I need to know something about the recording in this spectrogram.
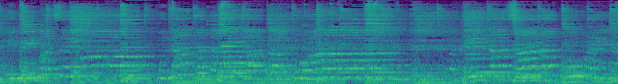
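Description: A live band with several women singing together into microphones, backed by acoustic guitar, electric bass, keyboard and drums. Long held sung notes over a steady bass line and drum beat.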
